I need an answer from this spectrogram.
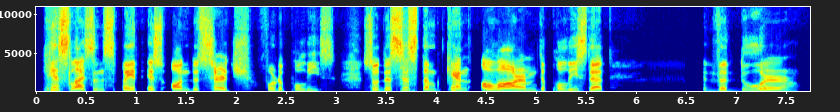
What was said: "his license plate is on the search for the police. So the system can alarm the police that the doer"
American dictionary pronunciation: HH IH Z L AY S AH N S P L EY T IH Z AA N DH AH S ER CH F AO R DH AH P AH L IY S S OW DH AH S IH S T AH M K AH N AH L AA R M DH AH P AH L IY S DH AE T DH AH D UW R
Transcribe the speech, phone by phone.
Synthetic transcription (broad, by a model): HH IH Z L AY S AH N S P EY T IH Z AA N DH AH S ER CH F AO R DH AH P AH L IY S S OW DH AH S IH S T AH M K AH N AH L AA R M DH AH P AH L IY S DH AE T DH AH D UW R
